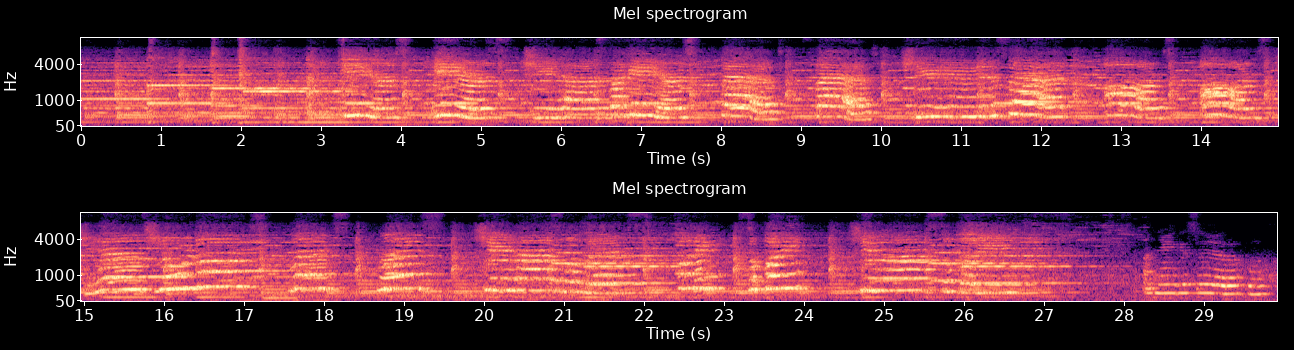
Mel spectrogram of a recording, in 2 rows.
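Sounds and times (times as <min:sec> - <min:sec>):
music backing track: 0:00.0 - 0:29.9
child singing: 0:03.3 - 0:17.0, 0:28.2 - 0:29.9.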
